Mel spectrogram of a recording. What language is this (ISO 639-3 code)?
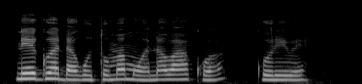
kik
